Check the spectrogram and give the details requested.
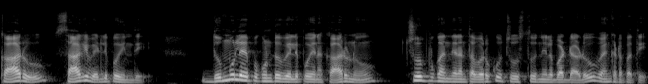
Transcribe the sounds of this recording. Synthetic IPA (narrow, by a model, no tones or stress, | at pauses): kaːɾusaːɡiʋe̞ɭːipo̞ːjind̪i | d̪umːule̞ːpukuɳʈuːʋe̞ɭipoːjinɐkaːɾunu | t͡ʃuːp̬ukɐnd̪inɐnt̪ɐʋɐɾɐkuːt͡ʃuːst̪uːnilɐbɐɖːaːɽuʋeŋkɐʈɐpɐt̪ḭ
